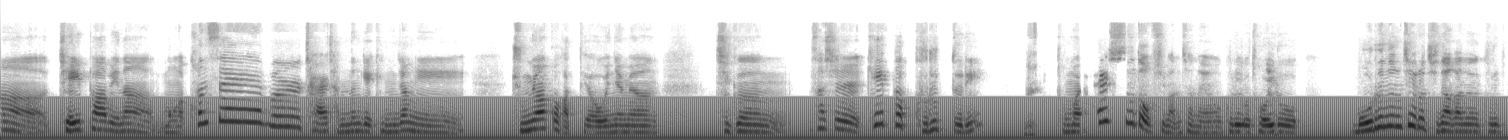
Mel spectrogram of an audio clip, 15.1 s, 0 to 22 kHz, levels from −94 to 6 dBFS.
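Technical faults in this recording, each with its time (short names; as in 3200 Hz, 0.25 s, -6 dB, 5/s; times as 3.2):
buzz 50 Hz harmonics 26 -24 dBFS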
